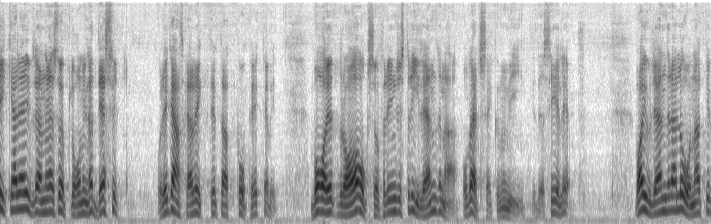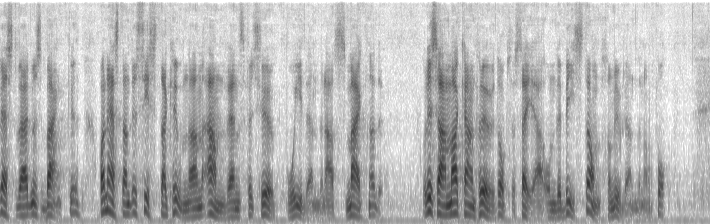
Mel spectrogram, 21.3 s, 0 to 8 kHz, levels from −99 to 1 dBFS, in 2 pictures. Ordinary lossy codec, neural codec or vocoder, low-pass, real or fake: none; codec, 16 kHz, 4.8 kbps, FACodec; none; fake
